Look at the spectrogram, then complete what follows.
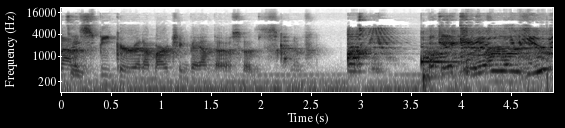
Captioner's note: broadcasting loudly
